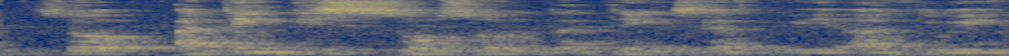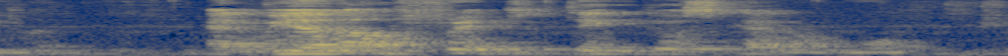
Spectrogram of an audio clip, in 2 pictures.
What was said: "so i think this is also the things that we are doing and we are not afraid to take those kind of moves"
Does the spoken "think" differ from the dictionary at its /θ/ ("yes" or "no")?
yes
